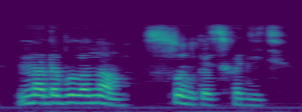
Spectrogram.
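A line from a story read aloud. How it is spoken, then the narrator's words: Angry. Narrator (Russian): Зофья злобно сказала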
